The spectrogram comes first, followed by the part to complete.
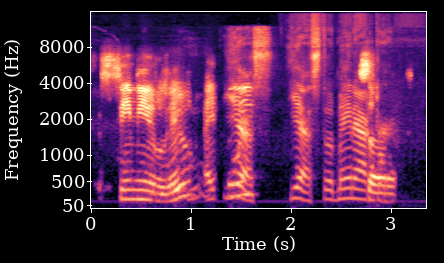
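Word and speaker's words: Simu Liu: really like his name i don't know how to pronounce it but it's see me lou yes yes the main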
